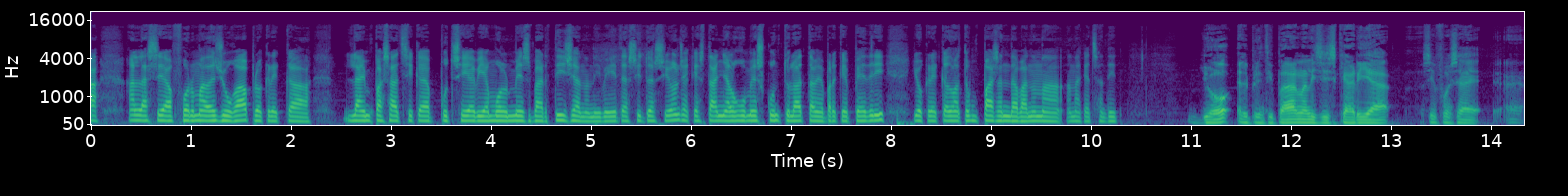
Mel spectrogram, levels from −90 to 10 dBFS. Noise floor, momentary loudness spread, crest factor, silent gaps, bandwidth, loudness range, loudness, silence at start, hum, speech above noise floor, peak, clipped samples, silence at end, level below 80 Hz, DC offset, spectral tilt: -59 dBFS; 10 LU; 18 dB; none; 14 kHz; 3 LU; -21 LUFS; 0 s; none; 38 dB; -4 dBFS; under 0.1%; 0.05 s; -56 dBFS; under 0.1%; -6.5 dB/octave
